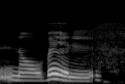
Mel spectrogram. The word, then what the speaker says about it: Nobel: tienes que pronunciar ahora te vas a basar en mi pronunciación que dice novel novel donde lleva la mayor fuerza de voz en la sílaba del nobel por lo tanto esta palabra llega a ser una palabra aguda porque la mayor fuerza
